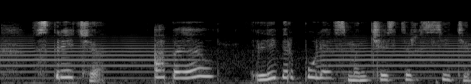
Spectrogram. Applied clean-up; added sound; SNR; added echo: none; Trumpet; 11 dB; none.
